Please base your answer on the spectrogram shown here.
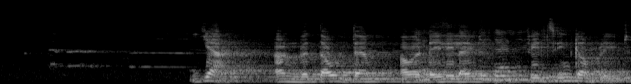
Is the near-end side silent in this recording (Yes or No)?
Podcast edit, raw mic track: No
